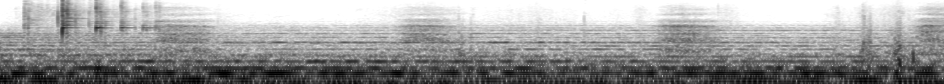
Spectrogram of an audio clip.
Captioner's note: blade clinking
